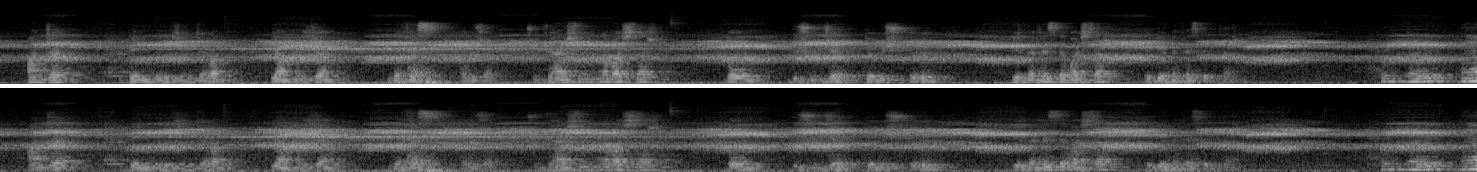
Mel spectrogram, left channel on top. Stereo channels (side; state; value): both; normal; correlation 0.81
